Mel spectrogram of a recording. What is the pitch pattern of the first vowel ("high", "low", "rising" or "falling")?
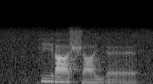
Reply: high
